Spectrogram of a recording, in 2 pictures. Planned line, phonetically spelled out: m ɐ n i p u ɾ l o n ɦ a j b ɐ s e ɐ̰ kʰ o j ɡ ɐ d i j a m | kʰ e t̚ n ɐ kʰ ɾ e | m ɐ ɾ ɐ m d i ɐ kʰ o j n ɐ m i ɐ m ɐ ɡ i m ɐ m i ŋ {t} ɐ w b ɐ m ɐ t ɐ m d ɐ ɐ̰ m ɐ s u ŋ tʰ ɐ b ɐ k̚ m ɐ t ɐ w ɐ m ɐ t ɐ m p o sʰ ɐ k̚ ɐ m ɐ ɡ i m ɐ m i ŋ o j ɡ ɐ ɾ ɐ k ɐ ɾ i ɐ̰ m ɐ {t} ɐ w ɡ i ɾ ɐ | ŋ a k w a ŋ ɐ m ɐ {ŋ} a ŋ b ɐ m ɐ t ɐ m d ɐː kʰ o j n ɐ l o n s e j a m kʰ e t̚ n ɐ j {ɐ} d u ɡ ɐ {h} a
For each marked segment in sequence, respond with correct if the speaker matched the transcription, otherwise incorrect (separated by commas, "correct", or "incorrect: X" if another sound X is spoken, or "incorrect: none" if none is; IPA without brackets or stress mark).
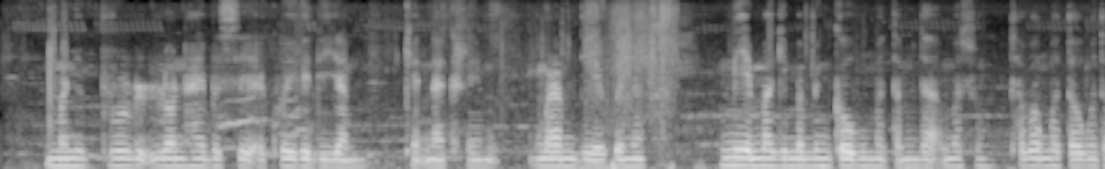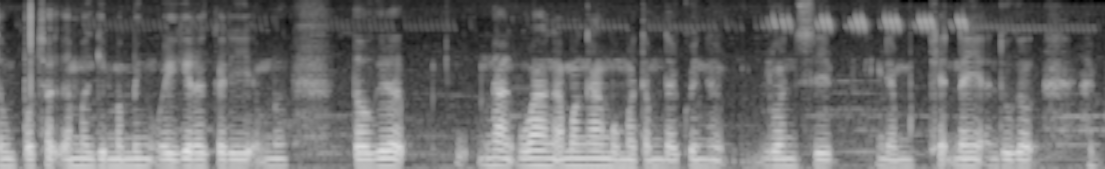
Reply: incorrect: k, correct, correct, correct, correct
